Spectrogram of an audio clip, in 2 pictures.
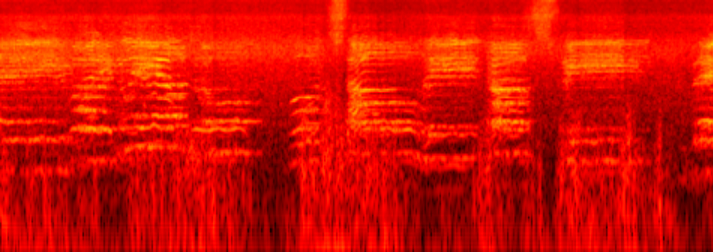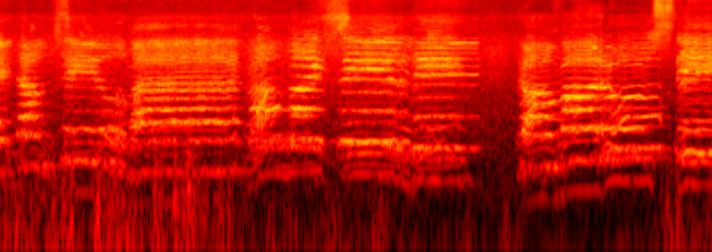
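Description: A group of Suiti women singing a traditional mičošana (bride-capping) song without accompaniment, in held phrases broken by short pauses for breath.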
